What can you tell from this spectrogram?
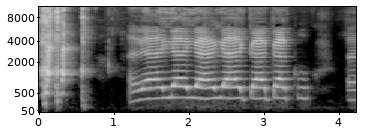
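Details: Child coughing while singing: several quick, harsh coughs, then the singing resumes.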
